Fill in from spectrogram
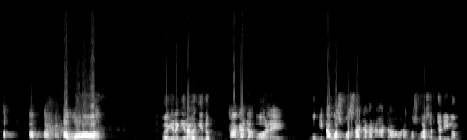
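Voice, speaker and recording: Forceful preacher. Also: male voice, high-pitched, lively intonation, brisk, low-quality recording. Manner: chatty and joking, chants Quran verses to demonstrate recitation. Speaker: Islamic religious teacher. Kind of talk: religious study lecture.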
